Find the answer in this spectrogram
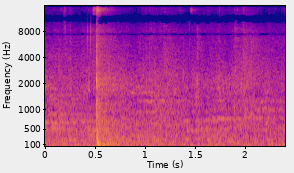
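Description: A single sharp, loud stamp of a cavalry trooper's heavy boot on the stone ground about half a second in, over background crowd chatter.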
